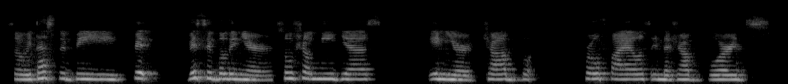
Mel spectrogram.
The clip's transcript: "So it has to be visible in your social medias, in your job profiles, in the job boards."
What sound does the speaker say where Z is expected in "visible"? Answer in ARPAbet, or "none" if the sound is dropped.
S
